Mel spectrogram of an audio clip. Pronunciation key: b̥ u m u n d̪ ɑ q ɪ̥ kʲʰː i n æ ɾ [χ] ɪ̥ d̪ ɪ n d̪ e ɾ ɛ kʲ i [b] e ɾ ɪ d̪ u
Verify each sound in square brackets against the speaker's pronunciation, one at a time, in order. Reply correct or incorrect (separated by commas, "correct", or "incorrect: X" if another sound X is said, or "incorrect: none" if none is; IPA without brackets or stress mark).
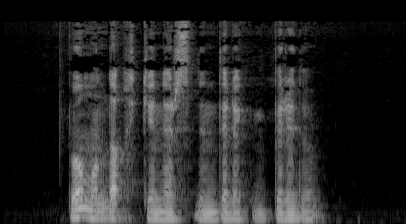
incorrect: s, correct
